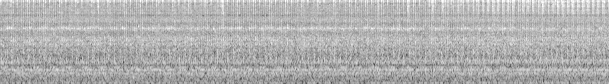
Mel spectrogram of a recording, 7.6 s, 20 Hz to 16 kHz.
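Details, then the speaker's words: Cadillac Escalade Hybrid, Vortec 6.0 V8 at idle: light tick, two or more per second, comes and goes, heard only from the driver's side bank; injectors suspected, source not confirmed. "Are those injectors or what? I hear them coming only from the driver's side bank."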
